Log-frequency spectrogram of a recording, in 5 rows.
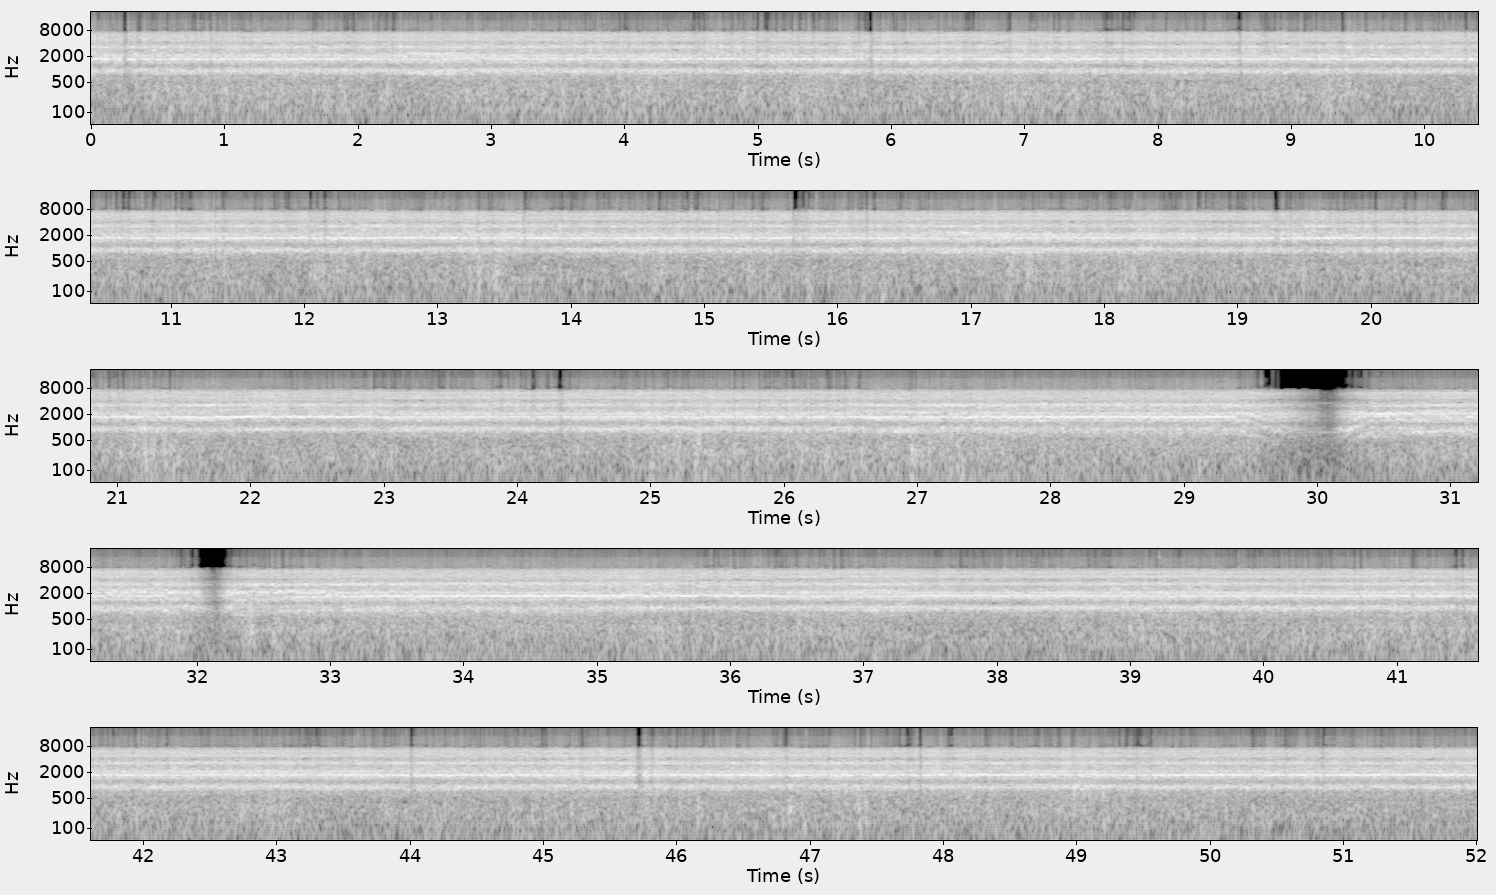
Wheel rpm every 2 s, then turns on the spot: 230, 230, 230, 230, 230, 230, 230, 230, 230, 230, 230, 230, 230, 220, 190, 130, 160, 210, 230, 230, 230, 230, 240, 230, 230, 230.
none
